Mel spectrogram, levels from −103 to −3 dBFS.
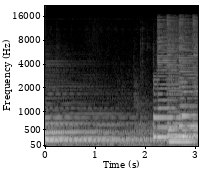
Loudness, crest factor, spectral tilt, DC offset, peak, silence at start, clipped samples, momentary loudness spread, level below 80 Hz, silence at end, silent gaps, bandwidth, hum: -36 LUFS; 16 dB; -7 dB/octave; under 0.1%; -18 dBFS; 0 s; under 0.1%; 15 LU; -58 dBFS; 0 s; none; 16.5 kHz; none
